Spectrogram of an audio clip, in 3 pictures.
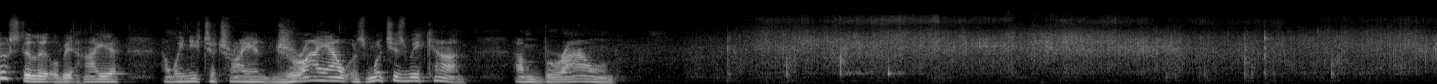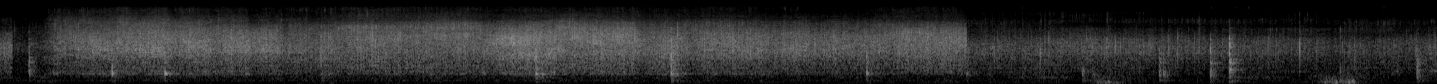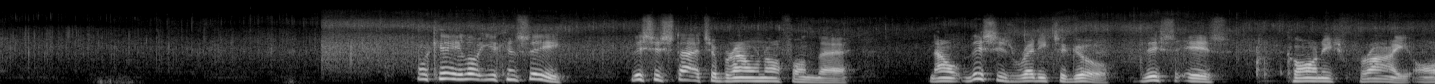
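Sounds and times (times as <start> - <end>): food sizzling in a frying pan: 0.0 - 43.0
wooden spoon scraping a pan: 7.3 - 17.7, 41.0 - 41.7.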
